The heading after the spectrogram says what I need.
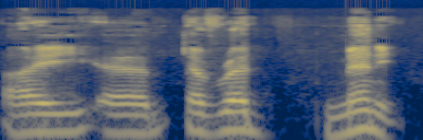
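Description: Sitting on an outdoor deck among trees, a guest artist from Guyana in his sixties talks animatedly over a video-call webcam, often repeating himself in this casual conversation. He speaks at a measured pace in a fairly high voice with little pitch movement, and there's no echo.

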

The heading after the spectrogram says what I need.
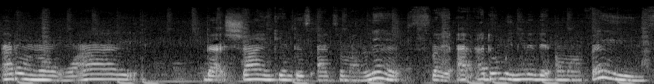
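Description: A woman's voice: medium pitch, unhurried, warm tone, soft background music, poor audio. A young woman with a Jamaican accent chatting casually and playfully to camera, using slang as she answers questions about herself. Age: young adult.

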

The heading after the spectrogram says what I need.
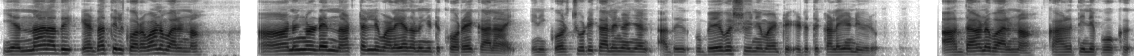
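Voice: mid-range voice, steady tone, a little fast, fairly bright tone, clear, resonant tone, close to an everyday voice. A narrator voicing a remorseful aging father who begs again and again to see his daughter, in a retold television serial. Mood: pleading. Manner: pleading, tearful, repeats "anna".

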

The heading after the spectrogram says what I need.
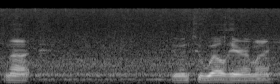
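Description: This low-pitched man is a novice beekeeper working in a leafy yard, casually explaining each step with a hesitant, unsure and self-deprecating manner. Bees buzz loudly around him, captured by an outdoor camera from a distance.

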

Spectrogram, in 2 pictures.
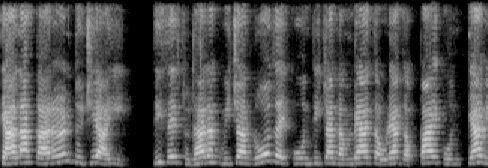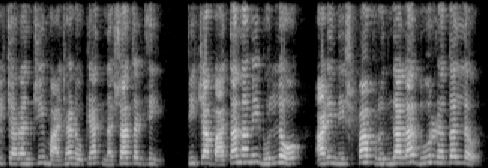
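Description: A woman's voice: high voice, measured pace, voice pushed up. A woman voicing an angry, scornful husband in a storybook reading, sneering and biting.

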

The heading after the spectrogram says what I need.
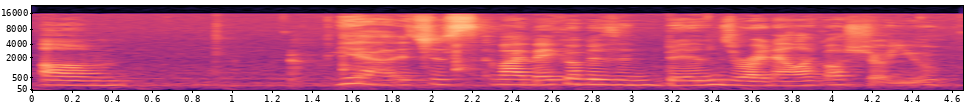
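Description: Young woman kvetching, lower voice, noisy room. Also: steady tone, a little slow. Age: 20s. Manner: kvetching, complaining at length. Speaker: beauty vlogger. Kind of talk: casual chat to camera. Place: small dim apartment room, indoors. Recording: clearly noisy room recording.

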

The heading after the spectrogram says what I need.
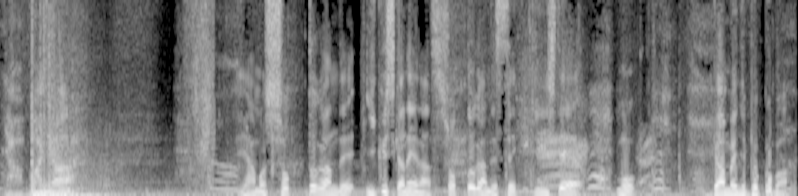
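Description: A man commenting on a game he plays, swinging from low mutters to startled yelps. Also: animated, fairly quick. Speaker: game streamer. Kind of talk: excited let's-play commentary. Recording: game music loud behind voice. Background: game sounds and music.

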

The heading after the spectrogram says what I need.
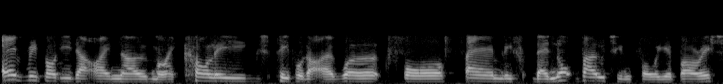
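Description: A man's voice: medium pitch, moderate pace, few pauses, dry recording. An older man from England, a phone-in caller heard over a tinny phone line, ranting about politics and repeating himself as he speaks. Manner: angry, repeats words and trails off. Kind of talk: political rant on a call-in show.

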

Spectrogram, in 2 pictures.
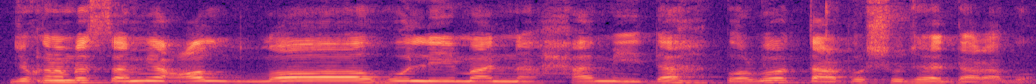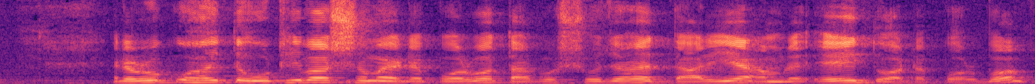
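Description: A man teaching prayer recitation, chanting each phrase slowly and drawn out, then explaining pronunciation quickly in between. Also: on the high side, warm tone, a little hiss or hum. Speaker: religious teacher.

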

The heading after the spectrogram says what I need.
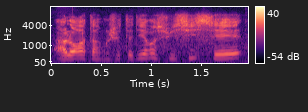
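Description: A man's voice: sits high, fairly even intonation, a little fast, a little hiss or hum. A man playing along in a co-op farming game, casually guiding his partner with short directions. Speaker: co-player. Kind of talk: casual gaming chat.

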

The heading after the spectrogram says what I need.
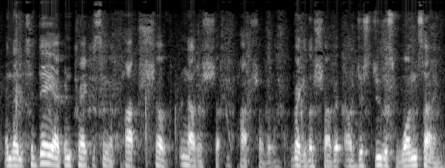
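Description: A man's voice: medium pitch, a little fast, background noise. A man in a casual home vlog, talking from his garage into a handheld camera, rambling with lots of ums and restarts and a bit out of breath. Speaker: vlogger.

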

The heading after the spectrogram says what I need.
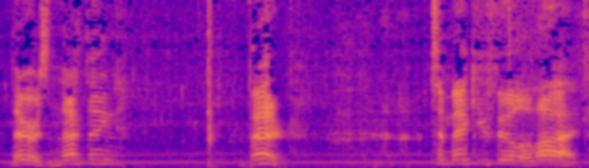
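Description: A man with a very high, excited voice exclaims breathlessly from the cold. His words come out very slowly and stretched, in casual banter. It is a noisy outdoor phone recording. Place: outdoors in a snowy backyard. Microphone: phone camera a few meters away.

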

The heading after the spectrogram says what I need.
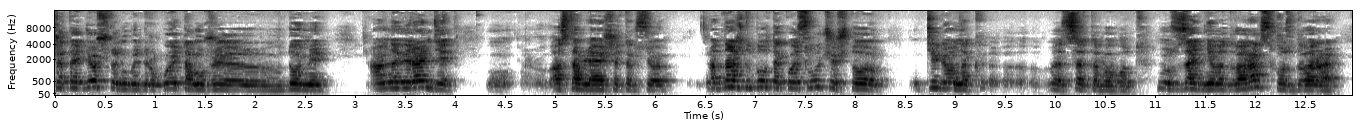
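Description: An older woman in her sixties talks casually at the table, sharing everyday stories. Her voice sits at a middle pitch, and the room around it adds a noticeable echo. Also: a little mellow. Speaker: mukbang vlogger. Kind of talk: casual chat and anecdotes over a meal. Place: small living room at home, indoors. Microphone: camera across the table. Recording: roomy, echoing home room.

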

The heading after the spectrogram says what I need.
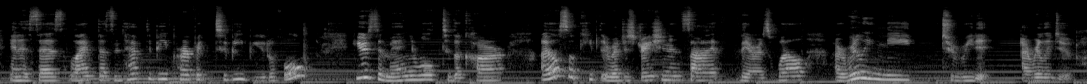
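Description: Her medium-pitched voice fairly bright, a Florida woman who vlogs about lifestyle gives a voice-over tour. She's chatty and upbeat, addressing her viewers as "you guys."

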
